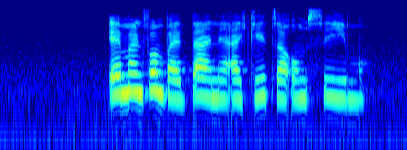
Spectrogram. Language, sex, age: Swati, female, 19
